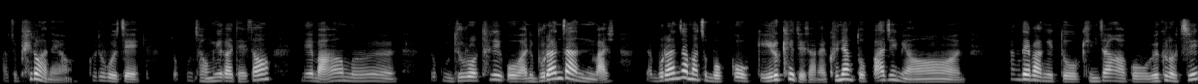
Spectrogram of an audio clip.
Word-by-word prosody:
아 - - -25
좀 - - -21
필요하네요. 205 - 0
그리고 180 -4 -6
이제 130 -3 -2 0.3
쪼끔 180 - -24
정리가 160 +1 -3
돼서 205 - 0 0.3
내 - - -5
마음을 160 - -3 0.3
쪼끔 180 -3 -21
누그러뜨리고 180 - -1
아니 150 - -2
물 175 +10 +5
1 260 +3 +8
잔 170 - +5
마시 105 +5 0 0.3
"나 - - -17
물 180 +8 +1
1 250 +3 +7
잔만 285 -7 +4
좀 - - -4
먹고 150 +4 -1
올게." 150 0 -12
이렇게 220 +8 +4
되잖아요. 110 -1 -5
그냥 230 +4 +3
또 - - -1
빠지면 130 - -2 0.4
상대방이 225 -9 +3
또 130 -2 -3
긴장하고 150 -4 -4
'왜 145 +3 0
그러지?' 185 - 0
160 Hz, 360 characters per minute, -23 LUFS, 140-210 Hz, 0.4 s, 1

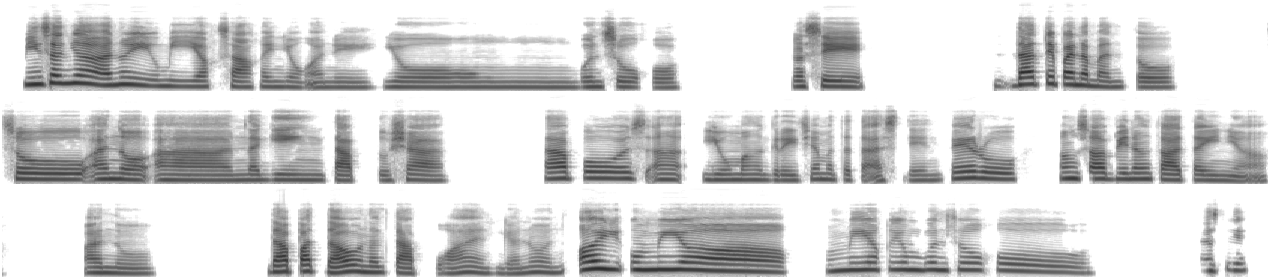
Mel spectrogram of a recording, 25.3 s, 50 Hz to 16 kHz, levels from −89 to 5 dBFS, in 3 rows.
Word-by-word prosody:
minsan 260 +4 +6
nga 285 -5 +7
ano, 250 - +2
eh, 235 -3 +2
umiiyak 190 -2 -4
sa 180 -2 0
akin 180 0 -8
yung - - -15
ano, 170 +1 -9
eh, 165 0 -11
yung 170 -1 -5 0.6
bunso 175 -1 -3
ko, 160 0 -9 0.8
kasi 190 -1 +4 0.9
dati 255 +7 +5
pa 255 - +8
naman 190 -6 0
'to. 170 0 -4 0.7
So, 210 - +1 0.5
ano, 195 -3 +1
ah, 170 -1 0
naging 175 0 -3
top 165 -1 +2
2 165 0 -8
siya, 170 -3 0 0.7
tapos, 225 0 +1
ah, 190 0 -3 0.2
yung 180 0 -4
mga 180 0 -5
grades 170 -1 -5
niya 195 - -5
matataas 175 -4 -6
din. 170 0 -10
Pero 220 -3 +1 0.3
ang 220 0 0
sabi 210 -1 +2
ng 205 0 -1
tatay 180 -2 +1
niya, 145 -3 -9 0.6
ano, 170 -3 -4 0.8
dapat 220 +2 +5
daw 200 +5 +6
nag-top 190 -5 -2
1 175 +2 -5
gano'n. 185 +4 -8
Ay! 300 +1 +8
umiyak, 255 -7 +5 0.3
umiyak 270 +4 -1
yung 275 -1 0
bunso 270 0 -4
ko. 255 -1 -6 1.3
Kasi 240 +2 -8
190 Hz, 125 wpm, -22 LUFS, 170-225 Hz, 1.3 s, pa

